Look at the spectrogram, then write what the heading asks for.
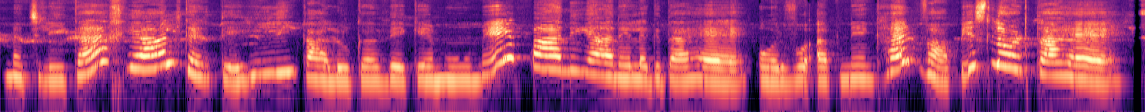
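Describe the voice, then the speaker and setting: A woman's voice: fairly high pitch, big pitch swings, takes it slowly, hardly any pauses, a little mellow. A woman narrating a cartoon story in a scripted storytelling style.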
